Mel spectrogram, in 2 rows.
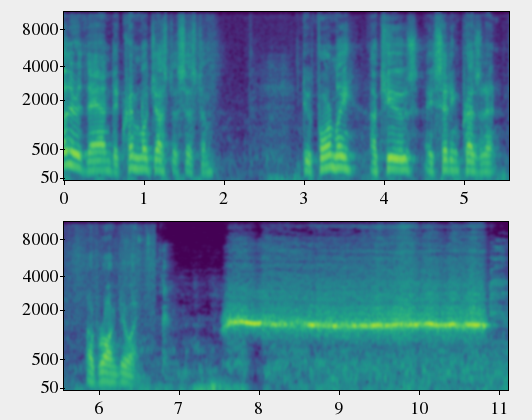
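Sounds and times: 
speech: 0.0 - 2.0, 3.0 - 6.8
long steady whistle tone: 7.6 - 11.0.

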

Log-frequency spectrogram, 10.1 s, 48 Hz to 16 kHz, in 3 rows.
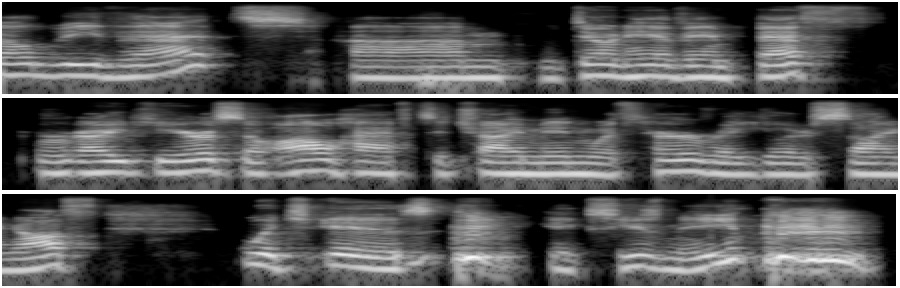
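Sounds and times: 
speech: 0.0 - 10.0
person clearing throat: 8.2 - 8.8, 9.4 - 10.0.

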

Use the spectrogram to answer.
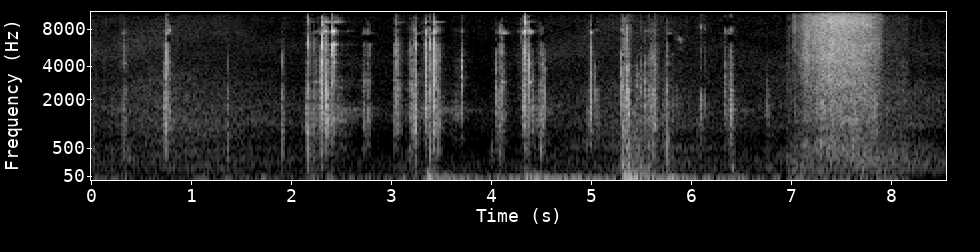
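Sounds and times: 
bunch of keys jingling and clinking: 0.0 - 7.0
broad hissing noise: 7.0 - 8.2.

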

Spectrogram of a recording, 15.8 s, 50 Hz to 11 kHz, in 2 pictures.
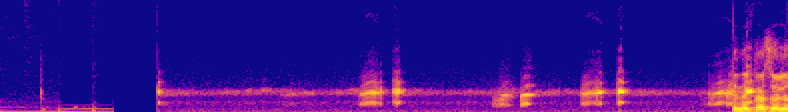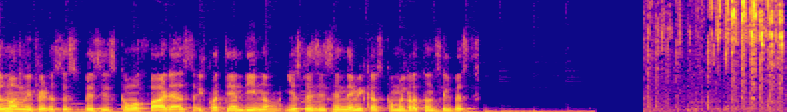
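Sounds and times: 
sabanera frogs and rocket frogs croaking: 1.6 - 7.6
speech: 7.3 - 12.8.

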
